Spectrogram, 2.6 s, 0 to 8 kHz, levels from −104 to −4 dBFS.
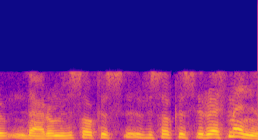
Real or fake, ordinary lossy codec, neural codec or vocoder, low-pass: fake; AAC, 16 kbps; codec, 16 kHz in and 24 kHz out, 1 kbps, XY-Tokenizer; 7.2 kHz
